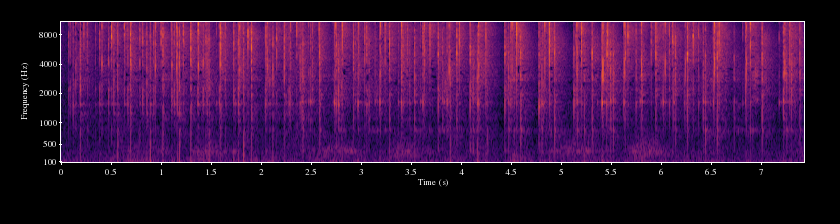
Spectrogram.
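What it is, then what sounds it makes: Plastic lotion bottle. A mid-sized white plastic lotion bottle with a cap, hollow and probably filled, is tapped and scratched rapidly with long acrylic nails. Dense, bright clicking and crinkly scratching run continuously with very short, dry decay and little low end.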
